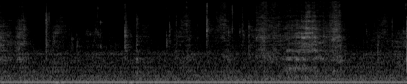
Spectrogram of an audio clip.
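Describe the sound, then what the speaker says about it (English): Butter and sugar melt in a pan for gingerbread while being stirred, with soft, steady scraping and clinking over a constant low hum and no talking. "Give it a stir around."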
